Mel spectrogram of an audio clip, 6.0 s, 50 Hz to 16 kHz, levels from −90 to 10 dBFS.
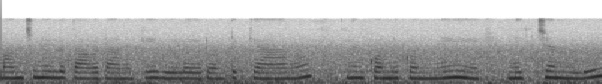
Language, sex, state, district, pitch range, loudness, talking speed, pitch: Telugu, female, Andhra Pradesh, Guntur, 225-245 Hz, -13 LUFS, 70 wpm, 235 Hz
